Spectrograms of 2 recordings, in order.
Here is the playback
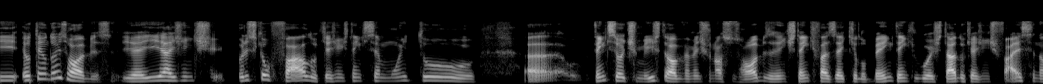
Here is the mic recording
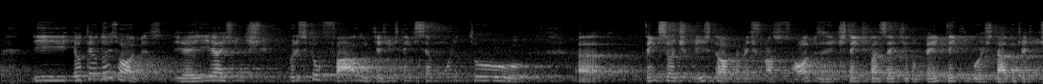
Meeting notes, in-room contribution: none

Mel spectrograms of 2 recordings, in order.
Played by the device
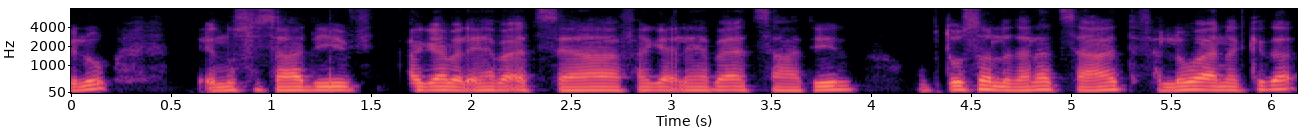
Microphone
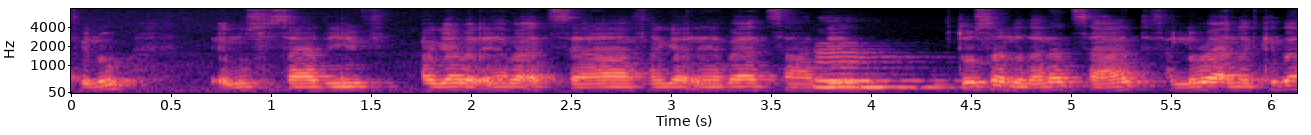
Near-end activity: present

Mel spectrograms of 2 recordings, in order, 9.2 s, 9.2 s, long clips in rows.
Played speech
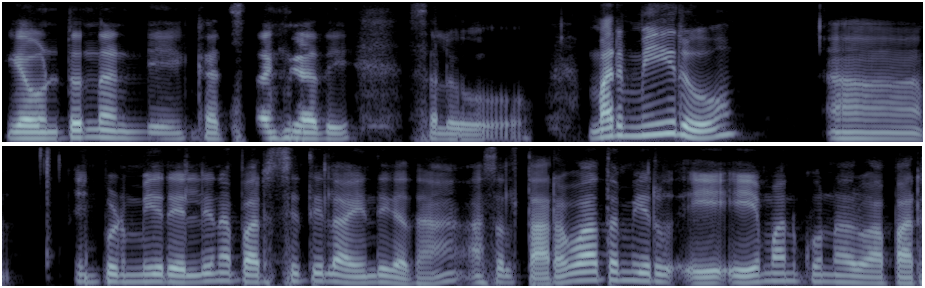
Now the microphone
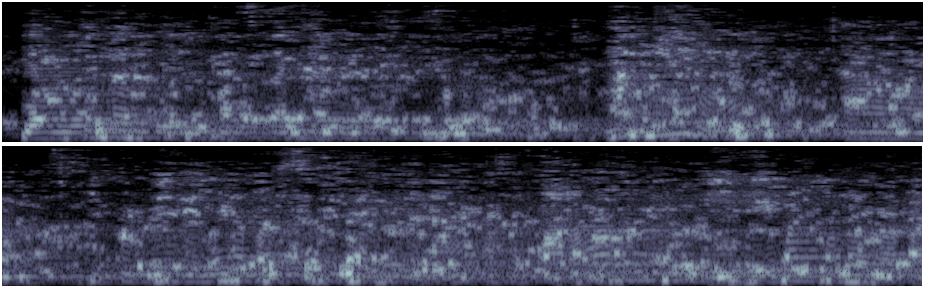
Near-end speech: none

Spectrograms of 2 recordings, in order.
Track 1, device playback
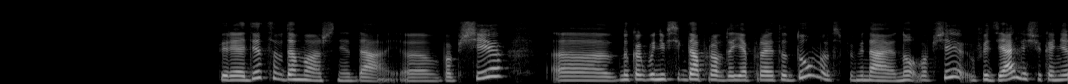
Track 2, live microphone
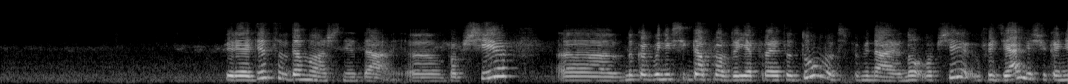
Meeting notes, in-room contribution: none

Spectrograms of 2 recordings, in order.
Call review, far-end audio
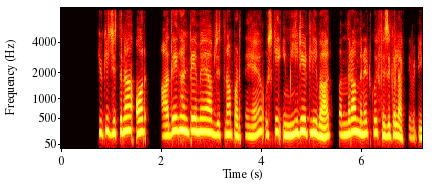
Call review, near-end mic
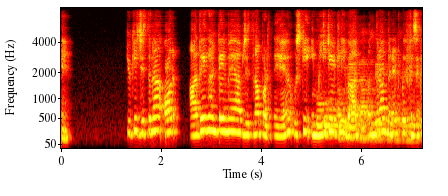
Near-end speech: present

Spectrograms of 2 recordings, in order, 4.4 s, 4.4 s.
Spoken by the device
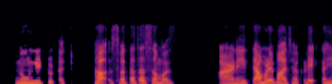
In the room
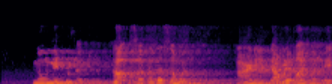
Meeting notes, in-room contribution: none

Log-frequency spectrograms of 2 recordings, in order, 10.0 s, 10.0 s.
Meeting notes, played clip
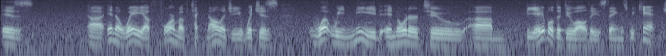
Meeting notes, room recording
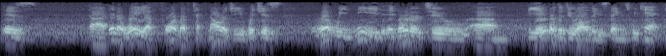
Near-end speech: none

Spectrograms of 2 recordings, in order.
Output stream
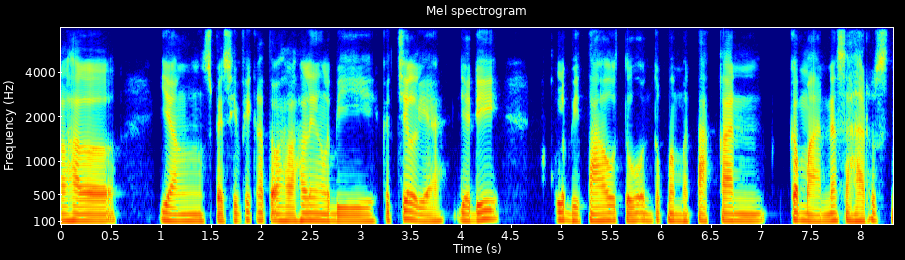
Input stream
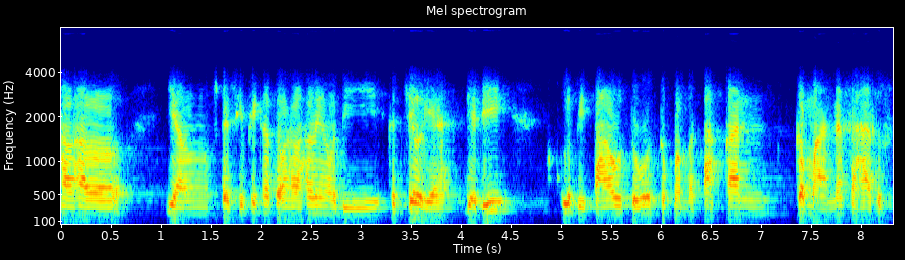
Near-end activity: none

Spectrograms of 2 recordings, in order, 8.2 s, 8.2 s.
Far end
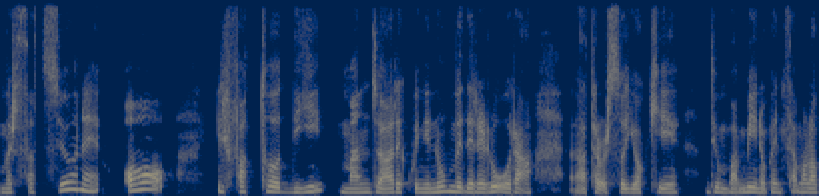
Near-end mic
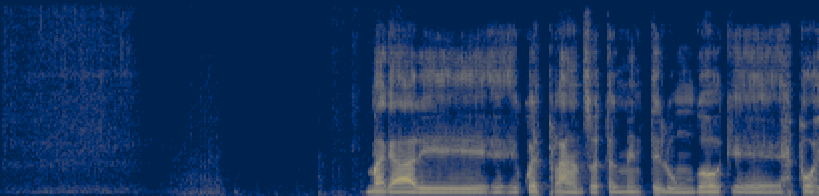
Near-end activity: present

